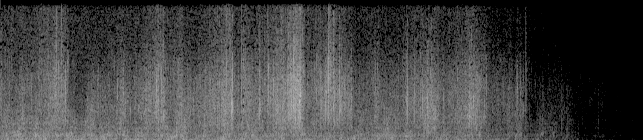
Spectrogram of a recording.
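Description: Intro sound effect of rock crumbling: a loud, noisy rumble with crackles and rattles running through it, fading away over the last couple of seconds.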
